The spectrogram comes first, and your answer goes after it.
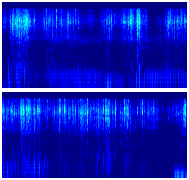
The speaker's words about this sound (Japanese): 開封したいんだけど、この袋の中でまず絡まっとる。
